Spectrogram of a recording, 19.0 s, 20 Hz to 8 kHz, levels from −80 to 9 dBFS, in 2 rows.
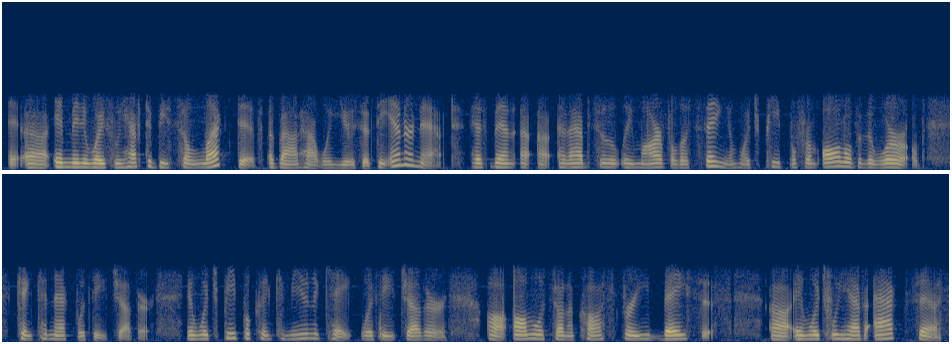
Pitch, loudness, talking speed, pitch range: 180 Hz, -25 LUFS, 185 wpm, 170-195 Hz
